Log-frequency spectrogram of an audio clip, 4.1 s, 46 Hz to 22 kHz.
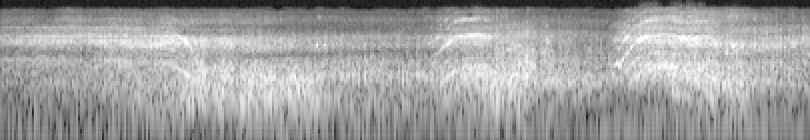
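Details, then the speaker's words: Traxxas Rustler 4x4 RC truck tested outdoors after replacing a stripped spur gear: quiet electric whir rising and falling cleanly with throttle bursts, no clicking or grinding; drivetrain normal, slipper clutch possibly overtightened. "I brought the truck outside to test it and if I did everything right, nothing will strip and nothing will burn up. It sounds normal."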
